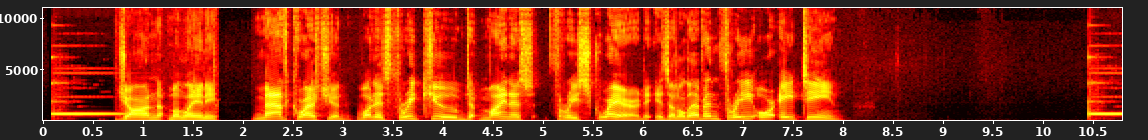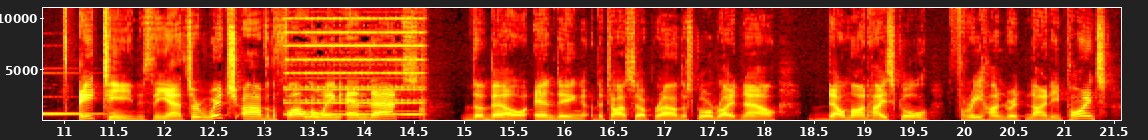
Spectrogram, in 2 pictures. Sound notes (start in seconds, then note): 13.1 bell ringing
